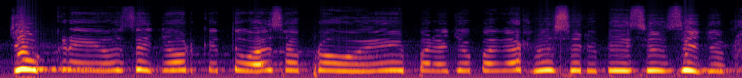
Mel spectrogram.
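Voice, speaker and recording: A crying, pleading woman prays in a high, strained voice, as a woman preacher acts her out. Her words come out weepy and desperate, with soft music faintly behind. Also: flat delivery, normal speed. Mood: weeping plea. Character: tearful woman praying for her family.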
